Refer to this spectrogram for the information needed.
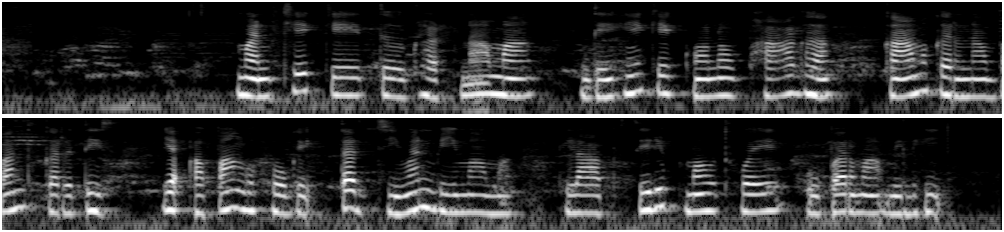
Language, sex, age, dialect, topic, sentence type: Chhattisgarhi, female, 31-35, Eastern, banking, statement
